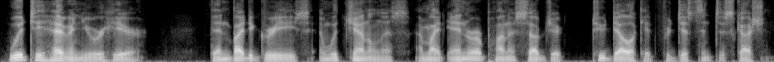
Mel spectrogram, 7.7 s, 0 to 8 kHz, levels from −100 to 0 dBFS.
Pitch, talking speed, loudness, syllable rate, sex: 85 Hz, 170 wpm, -22 LUFS, 5.8 syllables/s, male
